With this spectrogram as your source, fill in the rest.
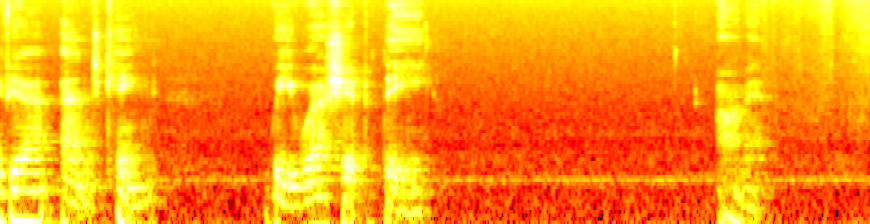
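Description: An older man speaks calmly and close by, in short phrases with pauses.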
